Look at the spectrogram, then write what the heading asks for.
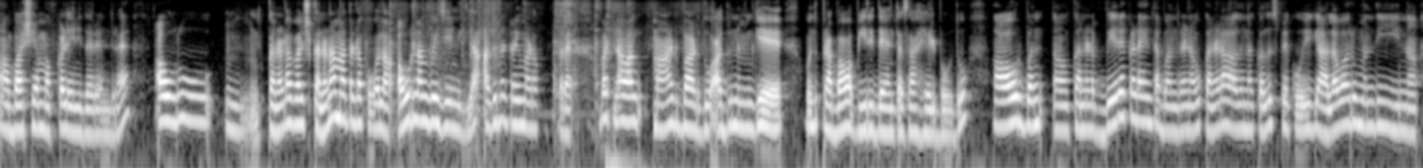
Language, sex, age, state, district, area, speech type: Kannada, female, 30-45, Karnataka, Tumkur, rural, spontaneous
